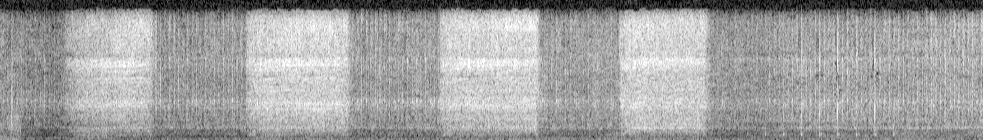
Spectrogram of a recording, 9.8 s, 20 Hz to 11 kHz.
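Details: Hyundai Accent 1.6 at idle with misfire detected, ignition coil and spark plug suspected: uneven, stumbling beat.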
